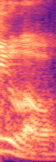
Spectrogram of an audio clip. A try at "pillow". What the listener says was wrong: Bật hơi ra, bật hơi các bạn, bật hơi ra một chút nữa.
